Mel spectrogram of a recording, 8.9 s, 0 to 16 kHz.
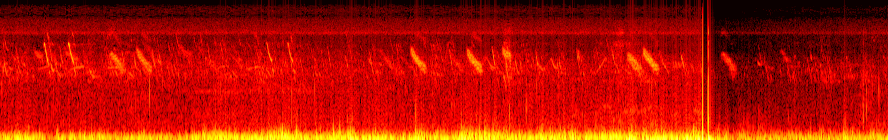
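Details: Large purple martin colony at Rainsville, Alabama, with 920-930 pairs reported in 2016: a chorus of many chirping, gurgling birds, a sharp click near the end, and steady low background rumble.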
